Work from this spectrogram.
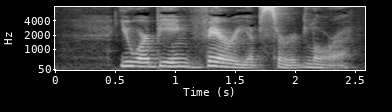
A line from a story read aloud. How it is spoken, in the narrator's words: she said coldly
